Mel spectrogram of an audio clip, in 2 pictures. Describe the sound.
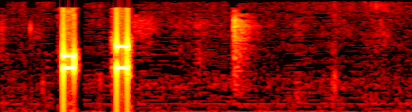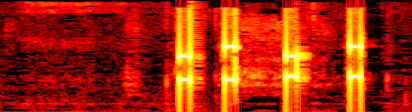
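Touch-tone telephone dialing beeps sound while a call is being transferred: two quick tones, a long pause, then four more crisp tones in a steady rhythm, with no talk.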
